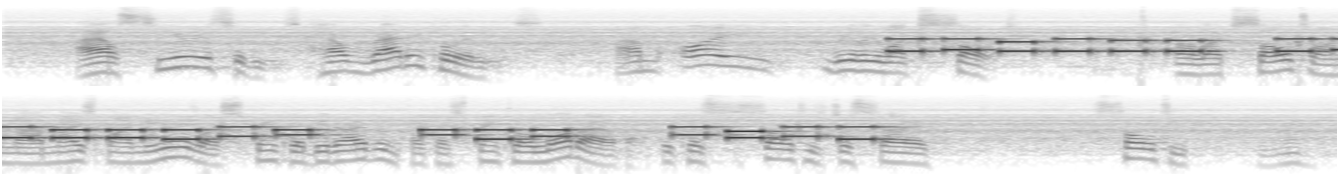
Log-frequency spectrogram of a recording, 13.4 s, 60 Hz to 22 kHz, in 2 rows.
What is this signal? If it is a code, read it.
DTMF, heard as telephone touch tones, dialled by machine, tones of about 180 ms, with room echo. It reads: AB2A33 AB552C0 028 D4CA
